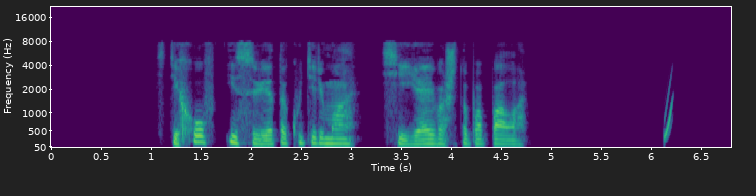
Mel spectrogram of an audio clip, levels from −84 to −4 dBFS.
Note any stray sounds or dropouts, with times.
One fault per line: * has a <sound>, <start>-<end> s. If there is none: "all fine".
* has a chirp, 6.1-6.2 s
